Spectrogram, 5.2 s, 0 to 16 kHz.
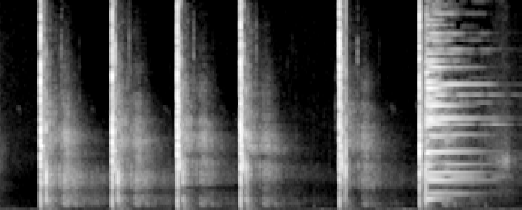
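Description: Six sharp suppressed shots from a Walther PPK SD pistol in .32 ACP with a direct-thread suppressor, fired at a steady pace about a second apart, each a short clean report with no bullet crack, the last ringing out longer.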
